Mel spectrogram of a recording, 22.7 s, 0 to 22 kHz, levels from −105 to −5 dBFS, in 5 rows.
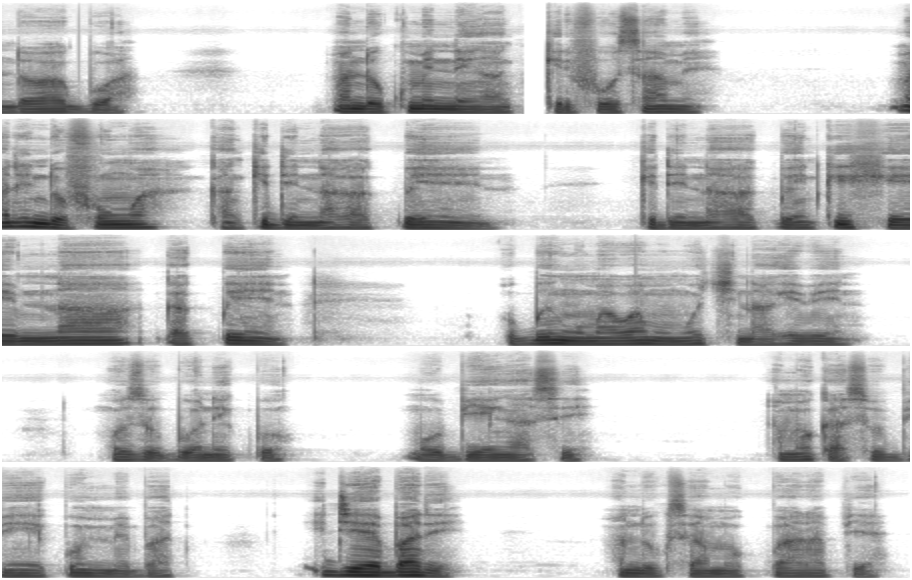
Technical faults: playback stall; time-compressed catch-up

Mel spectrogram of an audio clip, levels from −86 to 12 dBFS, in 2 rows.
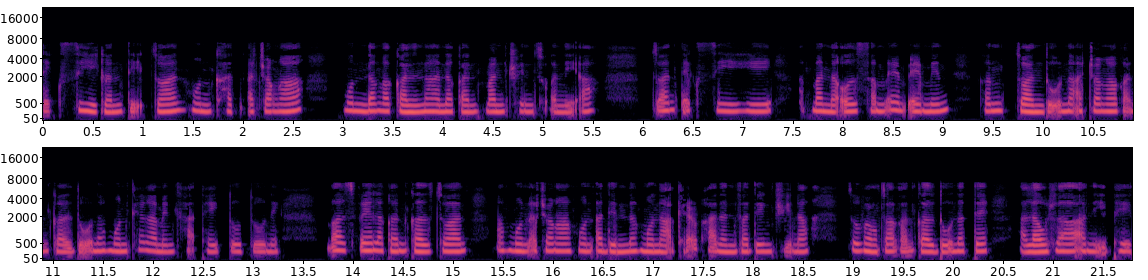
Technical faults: low-bitrate audio saved at a high bitrate

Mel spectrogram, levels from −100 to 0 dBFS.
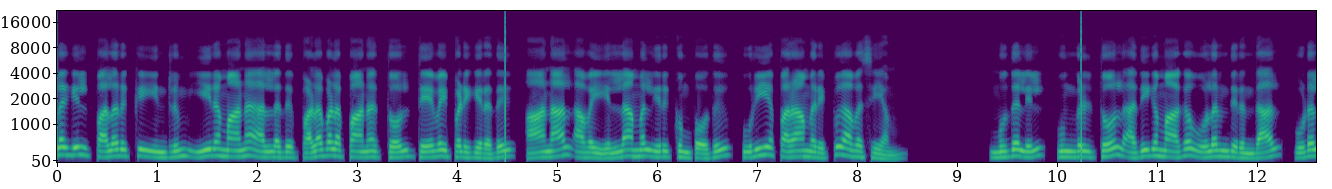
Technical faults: file header played as audio

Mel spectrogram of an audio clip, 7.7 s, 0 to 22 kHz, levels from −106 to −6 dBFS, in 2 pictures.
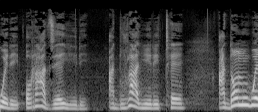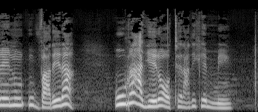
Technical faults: bit error spike

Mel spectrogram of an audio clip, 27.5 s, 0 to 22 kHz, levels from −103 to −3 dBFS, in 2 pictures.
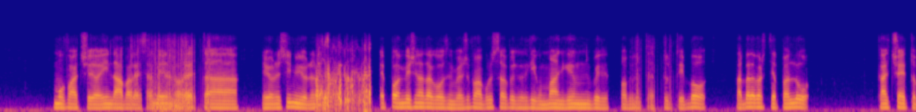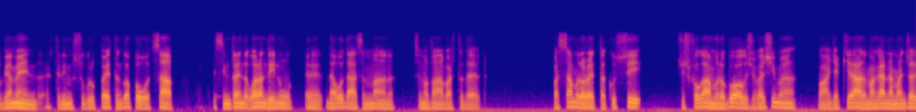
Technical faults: processor overload crackle; codec payload misread

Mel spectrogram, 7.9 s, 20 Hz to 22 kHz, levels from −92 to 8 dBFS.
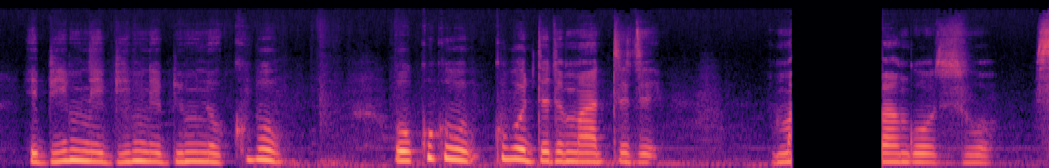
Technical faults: audio dropout to silence

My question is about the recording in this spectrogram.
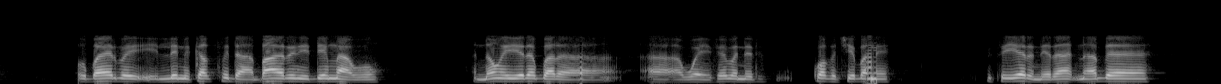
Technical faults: Bluetooth CVSD headset codec; Bluetooth headset packet repeated

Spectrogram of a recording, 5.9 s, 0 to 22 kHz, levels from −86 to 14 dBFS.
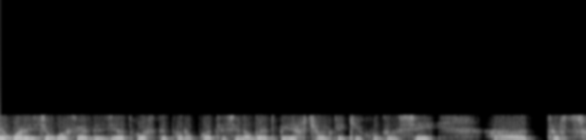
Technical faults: VoIP packet loss concealed by the speech codec

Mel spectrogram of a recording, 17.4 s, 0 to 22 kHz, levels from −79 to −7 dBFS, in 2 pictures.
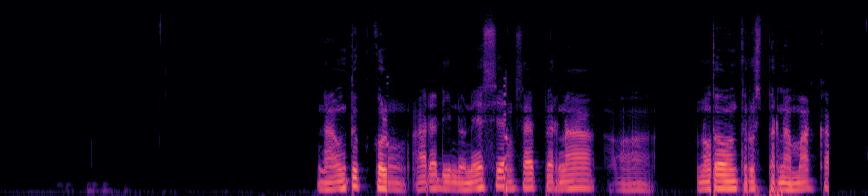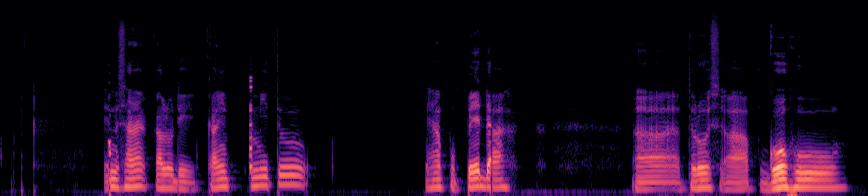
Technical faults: broken MP3 bit reservoir

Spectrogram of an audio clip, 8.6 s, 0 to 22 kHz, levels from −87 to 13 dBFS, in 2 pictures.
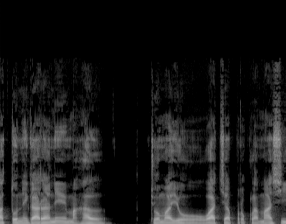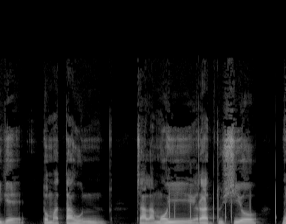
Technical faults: train of clicks

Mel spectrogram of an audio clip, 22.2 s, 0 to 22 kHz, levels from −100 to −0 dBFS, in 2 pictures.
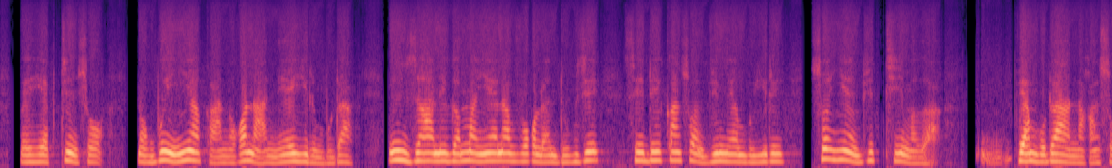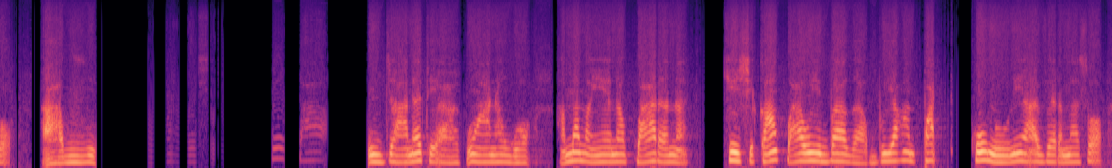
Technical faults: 1-bit DFPWM compression; one channel inverted

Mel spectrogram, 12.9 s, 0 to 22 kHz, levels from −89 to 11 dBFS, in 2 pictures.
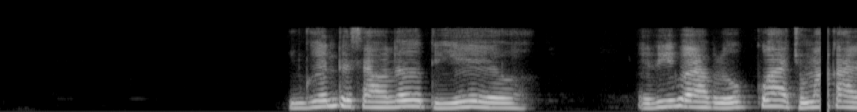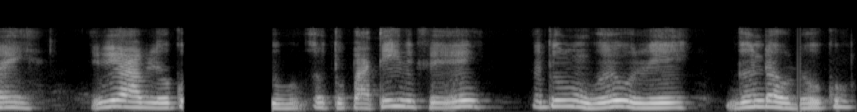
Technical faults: packet loss on an ADPCM call; audio dropout to silence

